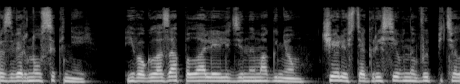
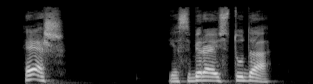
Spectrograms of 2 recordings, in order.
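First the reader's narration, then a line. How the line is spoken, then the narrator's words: Shouted over shoulder. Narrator (Russian): крикнул Эш через плечо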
